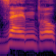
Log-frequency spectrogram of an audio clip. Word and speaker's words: zenzero: cena che sta e zenzero con la è aperta e una z dolce quindi tendo è il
